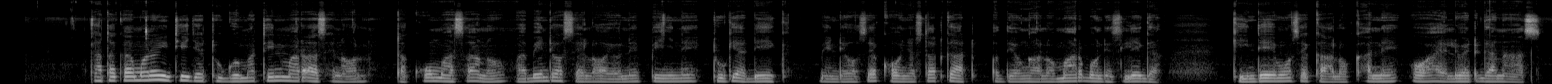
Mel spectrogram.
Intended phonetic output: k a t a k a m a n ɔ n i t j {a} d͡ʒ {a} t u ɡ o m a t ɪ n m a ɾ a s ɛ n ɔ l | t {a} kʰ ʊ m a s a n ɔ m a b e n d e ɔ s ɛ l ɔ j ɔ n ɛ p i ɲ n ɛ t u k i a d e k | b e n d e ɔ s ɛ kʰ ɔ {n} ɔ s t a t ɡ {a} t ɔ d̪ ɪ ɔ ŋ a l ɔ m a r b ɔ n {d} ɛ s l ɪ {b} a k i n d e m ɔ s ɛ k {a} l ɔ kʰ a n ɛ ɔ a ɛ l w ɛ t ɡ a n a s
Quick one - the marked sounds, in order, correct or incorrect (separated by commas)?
incorrect, correct, correct, incorrect, correct, correct, incorrect, correct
